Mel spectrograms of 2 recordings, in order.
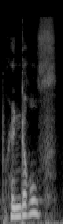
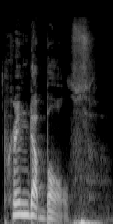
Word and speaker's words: Prindables: All right, I misheard you because I thought you said Prindles, kind of like Pringles without the G. No. Prindables.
